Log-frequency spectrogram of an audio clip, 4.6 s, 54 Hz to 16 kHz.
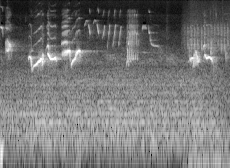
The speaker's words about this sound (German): Wir hören jetzt äh, die Vögel des Hochschwarzwaldes und alle 20 Minuten auch den Kuckuck. Toilettengeräusche sind ja nicht immer angenehm. Und äh, man konzentriert sich dann auch auf was halt anderes. Äh, man wird etwas positiv abgelenkt.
